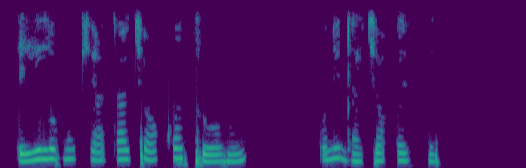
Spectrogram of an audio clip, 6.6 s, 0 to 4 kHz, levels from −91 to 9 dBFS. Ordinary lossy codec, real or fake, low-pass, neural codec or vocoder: none; real; 3.6 kHz; none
